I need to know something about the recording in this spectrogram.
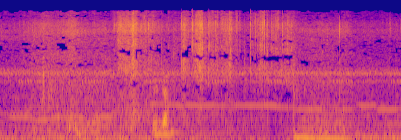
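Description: Soft crackling and rustling in short bursts, over steady high-pitched tones, with a low rumble about three seconds in.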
